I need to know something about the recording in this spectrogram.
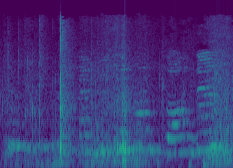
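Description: A young child's voice making one drawn-out, wavering vocal sound, rising in pitch near the end, with a sharp click about half a second in.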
